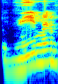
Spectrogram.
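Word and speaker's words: women: इसमें एक वर्ड है वीमेन, तो जब ये प्लूरल फॉर्म में होगा इसको हम वीमेन प्रोनाउंस करेंगे, और जब ये सिंगुलर फॉर्म में होगा इसको हम पढ़ेंगे वुमेन वुमेन।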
